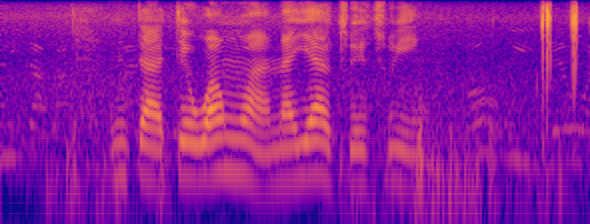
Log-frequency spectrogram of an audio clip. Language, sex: Southern Sotho, female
